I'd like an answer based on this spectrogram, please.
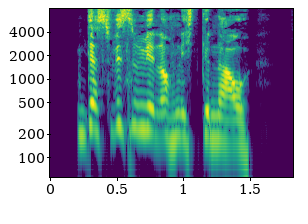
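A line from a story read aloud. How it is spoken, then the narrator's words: Shouting. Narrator (German): rief Mrs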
